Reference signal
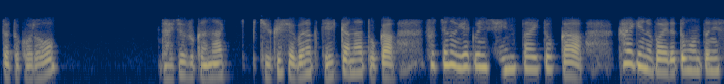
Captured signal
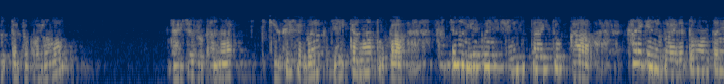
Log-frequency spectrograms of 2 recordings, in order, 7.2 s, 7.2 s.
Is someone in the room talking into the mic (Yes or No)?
No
